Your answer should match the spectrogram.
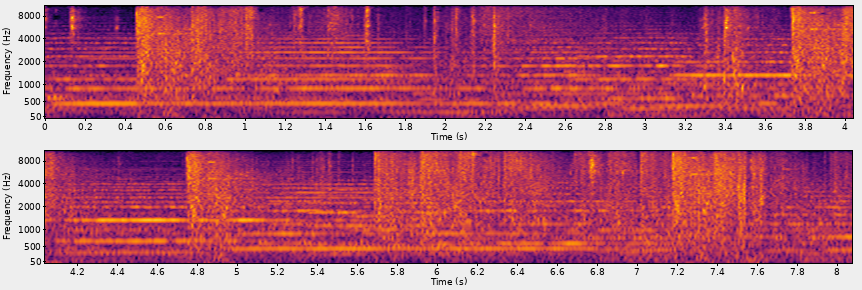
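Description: Dramatic film score with sustained chords, and rifle shots cracking over it at irregular intervals, about one a second.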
